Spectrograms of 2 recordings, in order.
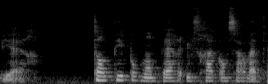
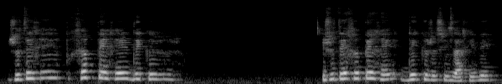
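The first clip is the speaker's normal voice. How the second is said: confessing; 5 semitones higher, 4 dB louder than usual. A narrator's reading. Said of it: "m'avoue Miss Univers".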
